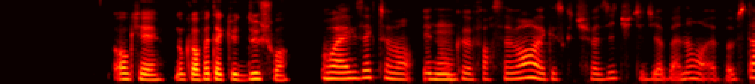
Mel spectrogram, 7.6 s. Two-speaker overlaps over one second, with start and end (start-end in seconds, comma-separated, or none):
none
